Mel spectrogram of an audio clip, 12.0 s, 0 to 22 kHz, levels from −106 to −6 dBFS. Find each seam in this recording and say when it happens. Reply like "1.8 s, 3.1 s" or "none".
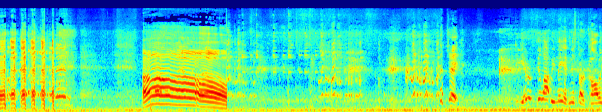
4.5 s, 8.8 s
